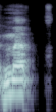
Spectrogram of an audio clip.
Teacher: kalau sifat huruf ta itu ada seperti desis tipis dia.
